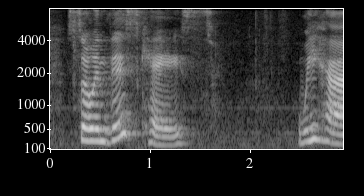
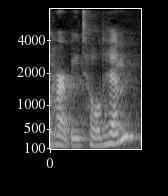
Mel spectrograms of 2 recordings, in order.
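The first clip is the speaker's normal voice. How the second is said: usual speaking voice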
